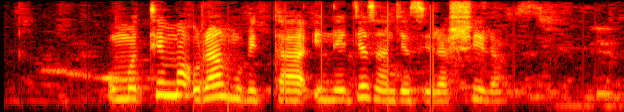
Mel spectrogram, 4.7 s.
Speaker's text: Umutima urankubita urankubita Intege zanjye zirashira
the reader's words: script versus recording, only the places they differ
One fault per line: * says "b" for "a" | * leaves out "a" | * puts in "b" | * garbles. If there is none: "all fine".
* leaves out "urankubita"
